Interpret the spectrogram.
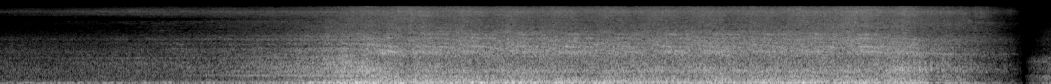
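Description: Avanti West Coast express train passing at speed: a rush of wheel and rail noise that builds, holds steady for several seconds, then fades near the end and cuts off abruptly.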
